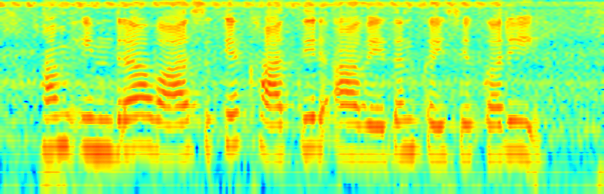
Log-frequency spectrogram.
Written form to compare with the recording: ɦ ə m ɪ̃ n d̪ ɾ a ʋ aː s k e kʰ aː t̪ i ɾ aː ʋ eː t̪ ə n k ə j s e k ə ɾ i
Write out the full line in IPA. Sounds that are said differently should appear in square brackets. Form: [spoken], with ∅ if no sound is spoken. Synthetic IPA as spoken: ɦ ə m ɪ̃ n d̪ ɾ a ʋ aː s k e kʰ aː t̪ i ɾ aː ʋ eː [d̪] ə n k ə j s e k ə ɾ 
